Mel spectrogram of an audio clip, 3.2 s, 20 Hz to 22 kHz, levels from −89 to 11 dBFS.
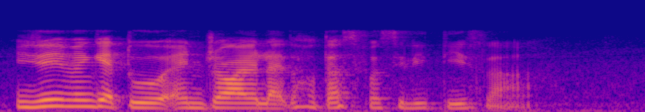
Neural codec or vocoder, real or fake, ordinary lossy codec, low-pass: none; real; none; 7.2 kHz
